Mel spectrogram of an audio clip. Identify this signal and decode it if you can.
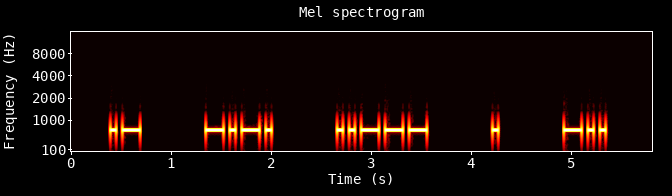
Morse code, heard as a keyed tone, about 20 wpm, spaced as for 10 wpm, 700 Hz. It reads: AC2ED
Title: 102 Lesson 17g - Letter u - Call Signs 20wpm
